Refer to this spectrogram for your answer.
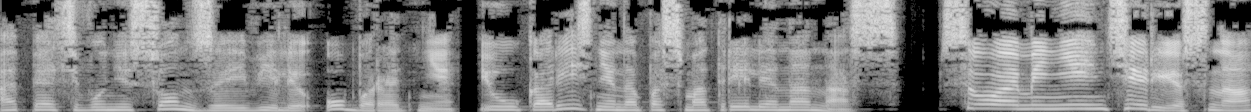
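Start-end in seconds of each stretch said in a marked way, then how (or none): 4.7-6.3 high, hot, flaring outburst. After the werewolves answer in unison, Penny speaks to them, flaring up. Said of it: "вспыхнула Пенни".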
